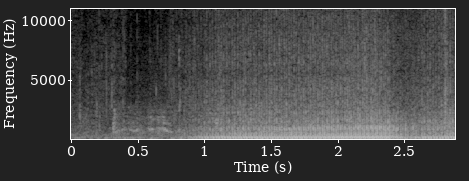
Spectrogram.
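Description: A motorcycle engine starts and revs up.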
